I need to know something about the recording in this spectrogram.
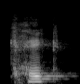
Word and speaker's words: KAK: we can call the cake test yeah the k a k test you could pronounce it cac test but that's less exciting but the cake test with a long a k a k is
